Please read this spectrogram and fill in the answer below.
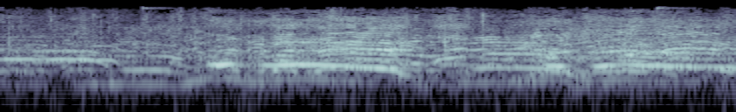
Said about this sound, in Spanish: Los Reyes han sido recibidos con aplausos y vítores por una multitud, muchos de ellos jóvenes.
